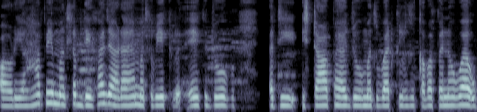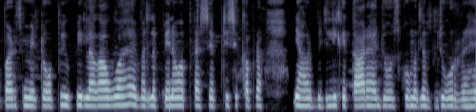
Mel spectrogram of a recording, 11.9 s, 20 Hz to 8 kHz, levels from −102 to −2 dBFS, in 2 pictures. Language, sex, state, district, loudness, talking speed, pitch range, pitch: Hindi, female, Bihar, Darbhanga, -32 LUFS, 250 wpm, 205-220 Hz, 210 Hz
